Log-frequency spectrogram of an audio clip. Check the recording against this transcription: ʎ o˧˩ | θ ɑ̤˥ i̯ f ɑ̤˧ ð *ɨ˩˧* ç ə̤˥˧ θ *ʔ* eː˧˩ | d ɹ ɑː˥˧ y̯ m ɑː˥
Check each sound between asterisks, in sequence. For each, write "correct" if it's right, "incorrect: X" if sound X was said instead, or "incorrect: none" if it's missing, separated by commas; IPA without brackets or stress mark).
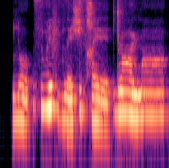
incorrect: e˩˧, incorrect: χ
